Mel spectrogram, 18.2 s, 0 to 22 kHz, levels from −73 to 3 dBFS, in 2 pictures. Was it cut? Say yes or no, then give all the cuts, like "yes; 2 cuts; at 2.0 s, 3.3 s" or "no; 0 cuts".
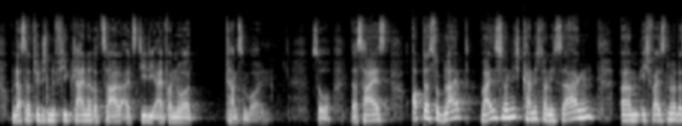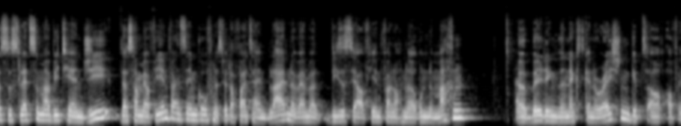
no; 0 cuts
